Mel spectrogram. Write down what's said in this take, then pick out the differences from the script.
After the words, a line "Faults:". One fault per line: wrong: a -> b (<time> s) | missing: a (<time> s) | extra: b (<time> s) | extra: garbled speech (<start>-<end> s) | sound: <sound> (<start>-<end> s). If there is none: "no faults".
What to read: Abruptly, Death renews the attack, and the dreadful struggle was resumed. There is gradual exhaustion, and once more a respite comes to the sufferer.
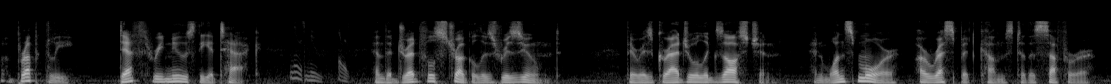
Abruptly, Death renews the attack, and the dreadful struggle is resumed. There is gradual exhaustion, and once more a respite comes to the sufferer.
Faults:
sound: chirp (2.9-3.5 s)
wrong: was -> is (4.8 s)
